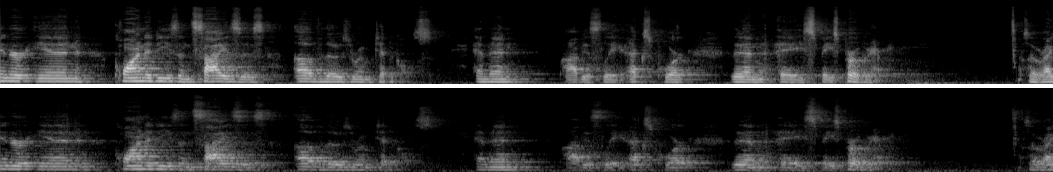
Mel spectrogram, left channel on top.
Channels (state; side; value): quieter; right; 6.9 dB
